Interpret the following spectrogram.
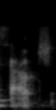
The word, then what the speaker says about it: Souch: So, yes, my name is Souch and thank you. You actually pronounced that quite right.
